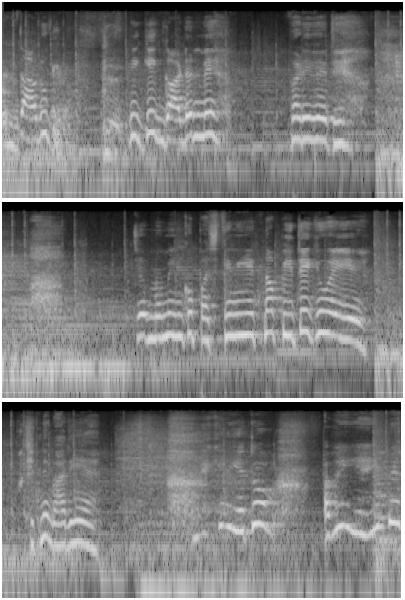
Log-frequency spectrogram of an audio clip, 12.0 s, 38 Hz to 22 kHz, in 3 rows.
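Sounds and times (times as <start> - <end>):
background music: 0.0 - 12.0
woman speaking: 9.9 - 12.0.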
